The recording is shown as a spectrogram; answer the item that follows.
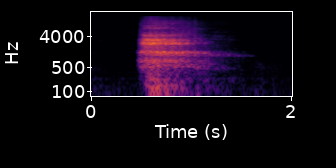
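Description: A man's single audible breath, a sigh-like rush of air about half a second in that fades out within a second.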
